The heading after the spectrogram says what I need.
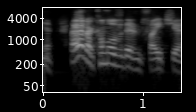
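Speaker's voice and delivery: put-on angry, high Irish accent. Talking about Fury beating Klitschko, doing Fury as an angry Irishman. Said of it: "sound like a like an angry Irishman".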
